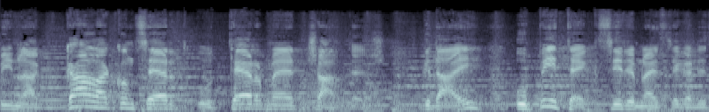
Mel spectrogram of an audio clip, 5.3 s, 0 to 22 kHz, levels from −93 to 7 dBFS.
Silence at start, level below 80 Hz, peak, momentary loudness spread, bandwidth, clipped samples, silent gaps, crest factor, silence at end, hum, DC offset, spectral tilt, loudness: 0 s; -42 dBFS; 0 dBFS; 8 LU; 15.5 kHz; under 0.1%; none; 16 dB; 0 s; none; under 0.1%; -4 dB/octave; -17 LUFS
